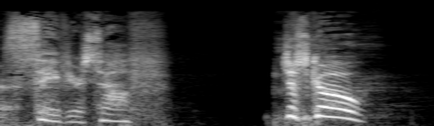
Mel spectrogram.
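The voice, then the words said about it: Dramatic dying-breath voice. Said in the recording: “What was that voice? ... It was my dying breath.”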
